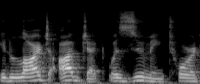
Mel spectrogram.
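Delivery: ordinary delivery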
